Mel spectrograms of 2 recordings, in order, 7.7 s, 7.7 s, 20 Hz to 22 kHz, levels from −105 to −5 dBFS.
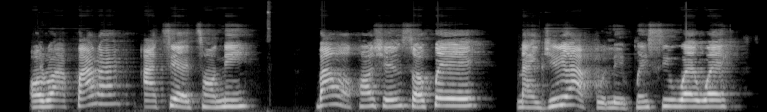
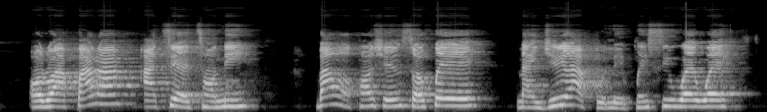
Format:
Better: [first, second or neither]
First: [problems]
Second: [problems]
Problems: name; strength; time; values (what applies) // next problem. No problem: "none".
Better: second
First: noise reduction (neural mask model DeepFilterNet 3)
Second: none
